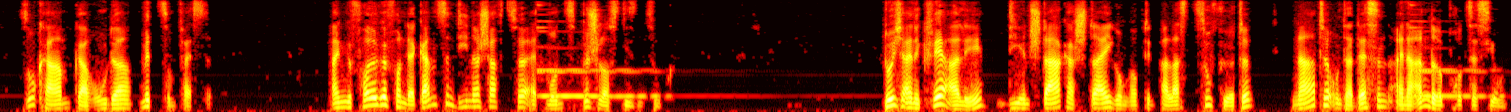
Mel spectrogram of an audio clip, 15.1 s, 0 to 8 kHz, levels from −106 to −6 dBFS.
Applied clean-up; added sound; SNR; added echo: classical method spectral subtraction.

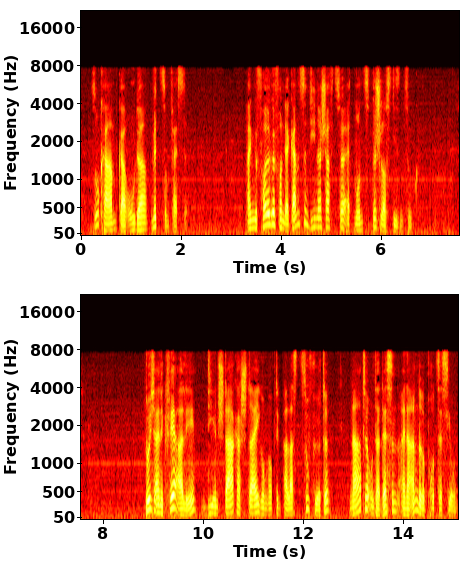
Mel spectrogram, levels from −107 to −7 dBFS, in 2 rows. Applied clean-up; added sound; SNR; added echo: none; none; none; none.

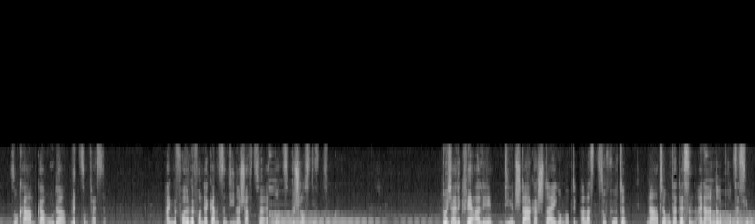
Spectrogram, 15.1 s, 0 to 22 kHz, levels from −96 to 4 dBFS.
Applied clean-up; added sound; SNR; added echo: none; Chink, clink; 15 dB; none.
